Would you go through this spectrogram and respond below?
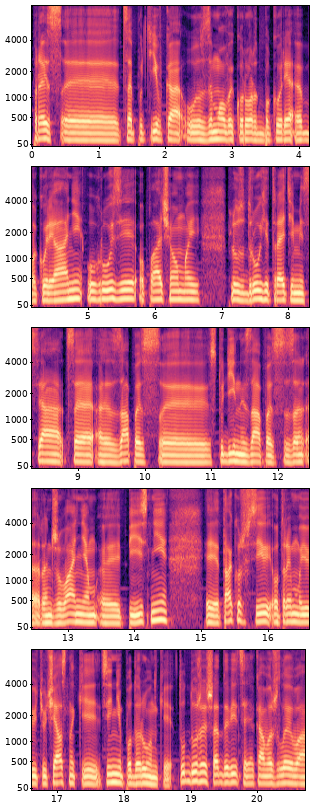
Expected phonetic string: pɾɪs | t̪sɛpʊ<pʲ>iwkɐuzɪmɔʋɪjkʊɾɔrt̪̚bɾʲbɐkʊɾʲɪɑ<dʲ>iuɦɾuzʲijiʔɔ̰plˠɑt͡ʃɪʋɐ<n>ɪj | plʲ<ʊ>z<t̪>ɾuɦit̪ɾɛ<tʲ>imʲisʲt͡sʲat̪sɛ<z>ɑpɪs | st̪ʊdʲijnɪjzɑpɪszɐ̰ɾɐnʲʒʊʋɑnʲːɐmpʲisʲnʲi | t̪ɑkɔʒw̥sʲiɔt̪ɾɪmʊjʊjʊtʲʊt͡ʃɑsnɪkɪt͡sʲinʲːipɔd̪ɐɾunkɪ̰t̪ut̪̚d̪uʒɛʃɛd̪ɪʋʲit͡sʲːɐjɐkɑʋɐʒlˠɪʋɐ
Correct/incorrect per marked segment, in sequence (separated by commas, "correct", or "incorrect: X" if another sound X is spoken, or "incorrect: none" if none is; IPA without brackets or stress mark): incorrect: tʲ, incorrect: nʲ, incorrect: m, incorrect: u, incorrect: d̪, correct, correct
